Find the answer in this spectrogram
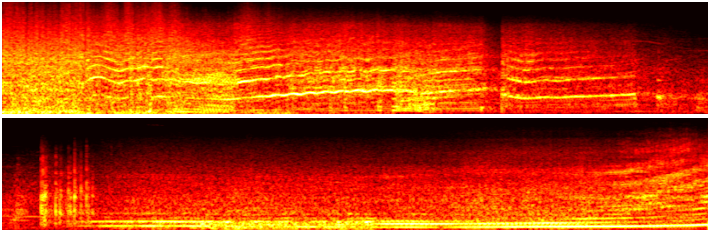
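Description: High-performance car engine accelerating hard. Its pitch climbs and drops back at gear changes about two and four seconds in. It lifts off around five seconds in with a couple of sharp cracks, then pulls again from low revs and climbs steeply near the end.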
